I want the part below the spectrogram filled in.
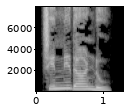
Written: ಚಿನ್ನಿದಾಂಡು

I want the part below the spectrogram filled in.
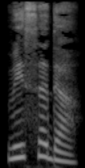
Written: ವಿಸದ

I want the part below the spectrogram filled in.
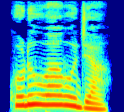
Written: ಕುಡುವಾವುಜ

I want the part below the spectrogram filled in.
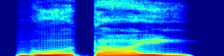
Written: ಭಿದ್ಯ

